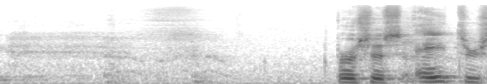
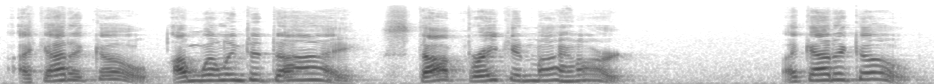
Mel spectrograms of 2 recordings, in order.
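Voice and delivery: Paul pleading to go; 8 semitones higher than usual. Retold or imitated. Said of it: "He goes".

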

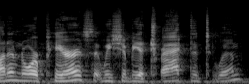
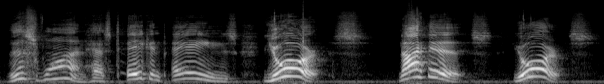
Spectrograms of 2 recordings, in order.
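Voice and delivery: higher and much louder, slow, shouting "yours"; forceful preaching; 9 semitones higher, 14 dB louder, much slower than usual. Real, not acted. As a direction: hammer home "yours, not his, yours". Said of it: "intense, strong, assertive force".

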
